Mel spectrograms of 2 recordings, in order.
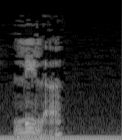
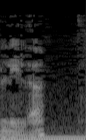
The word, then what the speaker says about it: Lila: there's the phenomenon of I think it's pronounced Leela although I've heard it pronounced Lila a lot l i l a where the universe is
